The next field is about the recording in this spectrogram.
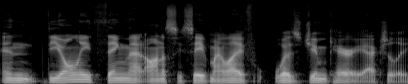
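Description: A man's very deep, low voice moves at a moderate pace with ordinary pitch variation. The recording is very clean, with a silent background. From Canada (London, Ontario). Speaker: actor and artist. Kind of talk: casual interview chat.

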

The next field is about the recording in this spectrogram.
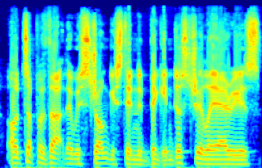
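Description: A man with an English accent talks at a very fast pace in a fairly low, monotone, flat voice on a very clean recording with a silent background. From England. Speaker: beer writer. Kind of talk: interview.

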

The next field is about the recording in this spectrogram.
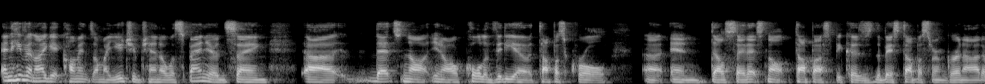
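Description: This man has an unremarkable speaking voice. He talks fairly quickly, with ordinary pitch variation. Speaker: YouTube travel creator and tour company founder. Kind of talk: casual interview chat.

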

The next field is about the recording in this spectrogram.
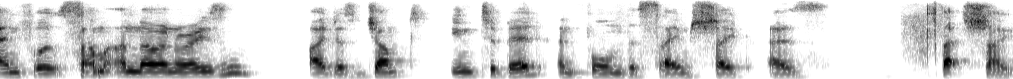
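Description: At a very slow pace, a man with an Australian accent speaks at a medium pitch, his dark, mellow tone showing ordinary pitch variation. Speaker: caller. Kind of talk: storytelling. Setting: phone call.

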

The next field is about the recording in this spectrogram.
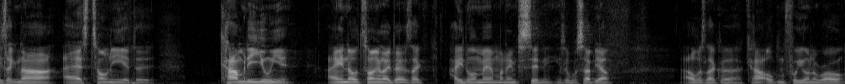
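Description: With an American accent and fairly low pitch, a man speaks very fast with ordinary pitch variation and long, frequent pauses. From Texas, Fort Worth. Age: 30s. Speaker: comedian. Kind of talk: casual chat.

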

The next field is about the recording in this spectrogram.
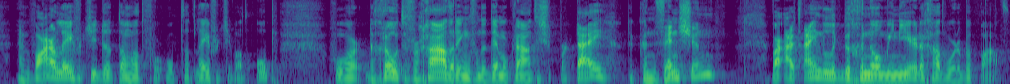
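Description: Using a normal speaking voice at a medium pitch, a man talks at a fairly quick pace with big swings in loudness. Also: lively intonation. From Friesland, Netherlands. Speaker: law professor and US politics expert. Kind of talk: podcast interview explaining politics.

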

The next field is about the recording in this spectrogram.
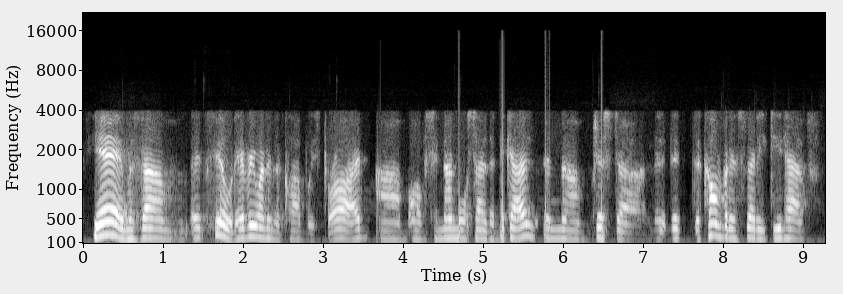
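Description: A man's fairly high voice with an Australian accent, at a moderate pace with hardly any pauses and fairly even intonation. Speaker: rugby league coach. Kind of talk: radio interview.

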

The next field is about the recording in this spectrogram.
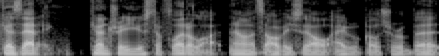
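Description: In a very clean recording with a silent background, a man with an American accent uses an ordinary speaking voice, fairly low in pitch and with fairly even intonation. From Oregon. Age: 60s. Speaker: host's father, churchgoer. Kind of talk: casual chat.

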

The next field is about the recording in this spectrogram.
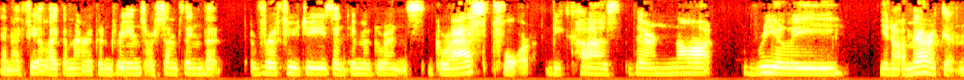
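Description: In a Vietnamese accent, a woman talks at a fairly low pitch and a fairly slow pace with fairly even intonation. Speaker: author. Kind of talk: casual interview.

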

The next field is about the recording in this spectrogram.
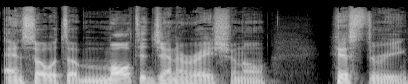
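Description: A man's fairly low voice with an American accent, an ordinary speaking voice, fairly quick, on a very clean recording over a silent background. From New York City, Brooklyn. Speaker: history professor. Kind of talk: interview.

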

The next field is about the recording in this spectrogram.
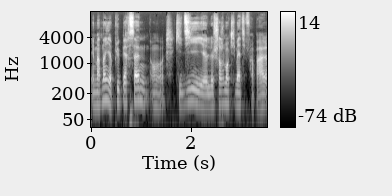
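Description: A man's fairly quick delivery, with fairly even intonation, is captured on a very clean recording with a silent background. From French Polynesia (Tahiti). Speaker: social entrepreneur. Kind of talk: interview. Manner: casual, hesitant with fillers.

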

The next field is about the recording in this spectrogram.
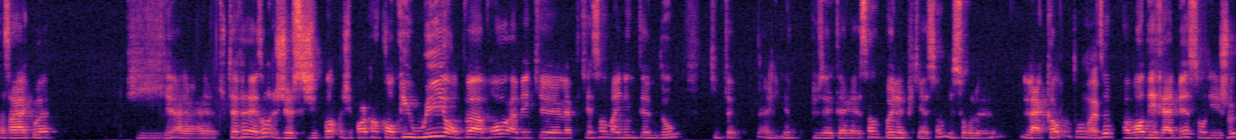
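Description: Fairly quick speech from a man with a fairly high pitch and fairly even intonation. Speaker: gaming podcast panelist. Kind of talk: casual panel discussion. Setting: remote call over Skype. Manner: halting, repeats words.

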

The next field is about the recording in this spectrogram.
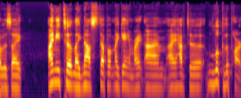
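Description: A woman with an American accent and a plain, everyday voice speaks at a moderate pace in a fairly low pitch. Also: very clean recording, silent background. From Peru, raised in the US from age six. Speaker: wedding officiant, former teacher. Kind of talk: casual interview.

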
